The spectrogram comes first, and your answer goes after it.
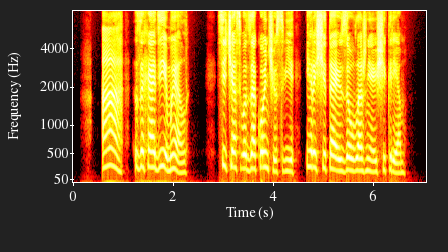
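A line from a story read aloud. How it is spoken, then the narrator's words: Loud, over noise. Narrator (Russian): Громко перекрикивая завывание горячего воздуха, сказала Бекки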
